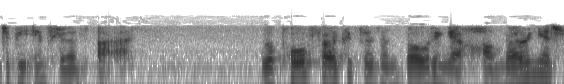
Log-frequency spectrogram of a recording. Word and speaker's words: rapport: The word rapport is of French origin, and the final T in the word is not pronounced.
